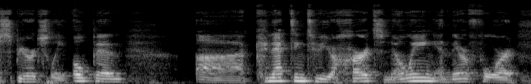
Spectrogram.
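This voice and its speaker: A man with a New England accent speaks in a warm tone at a medium pitch. His pace is moderate and his pitch variation ordinary. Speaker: wellness doctor. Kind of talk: motivational talk to camera. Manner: warm, earnest.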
